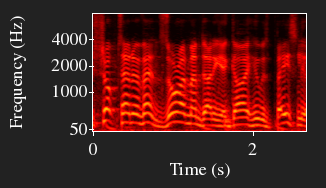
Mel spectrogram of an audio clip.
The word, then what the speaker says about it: Mamdani: The name is Mamani. M A M D A N I. You should learn how to say it because this dude's the dang mayor now.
